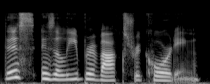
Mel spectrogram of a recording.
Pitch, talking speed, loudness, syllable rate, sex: 225 Hz, 140 wpm, -18 LUFS, 4.8 syllables/s, female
